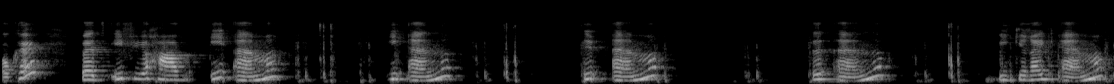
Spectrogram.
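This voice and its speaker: A woman teaching pronunciation slowly, repeating each word and spelling out letters. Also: on the high side, sing-song, a bit bright, highs cut off, slight background noise. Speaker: French teacher. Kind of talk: slow pronunciation lesson.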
